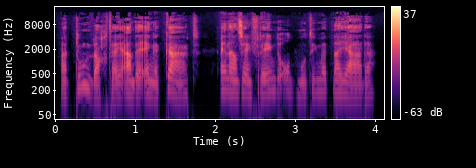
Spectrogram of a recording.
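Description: A woman narrating a children's fantasy story aloud in an even, clear manner. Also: low-pitched, normal speed, no echo, clean studio sound.

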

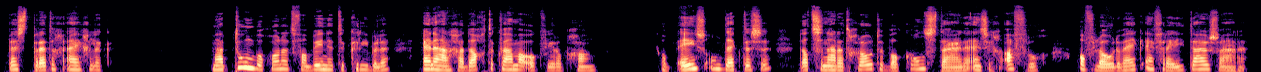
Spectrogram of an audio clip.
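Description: Guy narrating a storybook, gentle steady reading, bit higher voice, dry close sound. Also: normal speed, dry recording.

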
